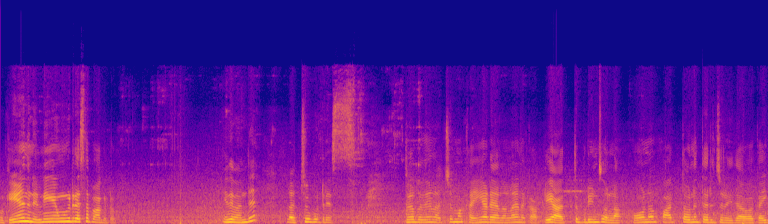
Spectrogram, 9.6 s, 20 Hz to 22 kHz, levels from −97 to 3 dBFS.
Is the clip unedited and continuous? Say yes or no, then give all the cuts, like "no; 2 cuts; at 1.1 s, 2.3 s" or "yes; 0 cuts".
no; 1 cut; at 5.0 s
